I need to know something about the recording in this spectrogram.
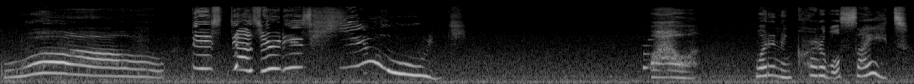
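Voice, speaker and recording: Small innocent girl for anime game: bubbly, childish, very high and animated. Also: very slow, pauses often, noisy background, exaggerated voice. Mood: excited. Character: cheerful, innocent, excitable little girl adventurer. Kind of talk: anime video game voice acting.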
